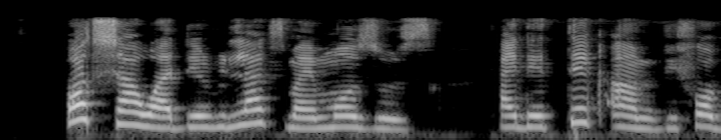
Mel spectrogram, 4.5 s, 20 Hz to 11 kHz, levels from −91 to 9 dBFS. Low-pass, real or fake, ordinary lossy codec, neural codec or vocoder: 7.2 kHz; real; none; none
